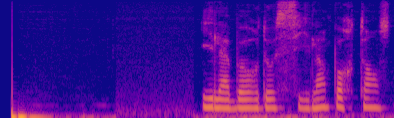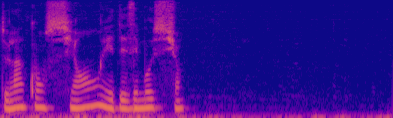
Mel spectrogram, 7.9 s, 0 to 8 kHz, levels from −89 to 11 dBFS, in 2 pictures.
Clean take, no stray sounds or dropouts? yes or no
yes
